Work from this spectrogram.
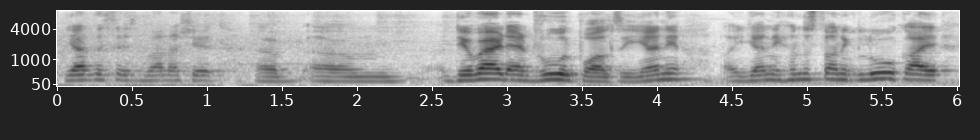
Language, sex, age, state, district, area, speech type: Kashmiri, male, 30-45, Jammu and Kashmir, Kupwara, rural, spontaneous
